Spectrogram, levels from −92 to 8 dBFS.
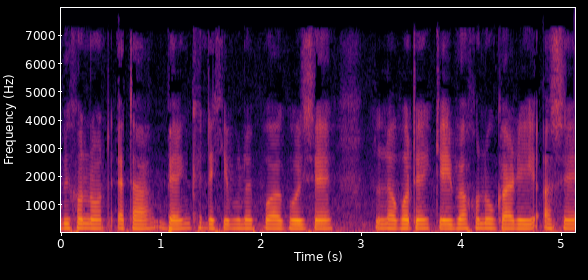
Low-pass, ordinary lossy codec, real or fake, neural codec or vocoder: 7.2 kHz; AAC, 32 kbps; fake; codec, 16 kHz, 16 kbps, FunCodec, trained on LibriTTS, 50 frames a second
